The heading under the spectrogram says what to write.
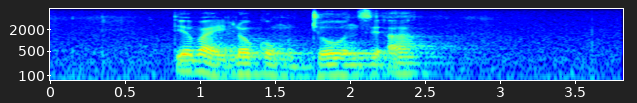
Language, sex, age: Tsonga, male, 20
